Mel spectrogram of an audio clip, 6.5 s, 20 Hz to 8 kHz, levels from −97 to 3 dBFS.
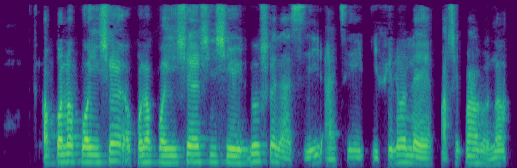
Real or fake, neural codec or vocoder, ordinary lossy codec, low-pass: fake; codec, 44.1 kHz, 2.6 kbps, SNAC; MP3, 48 kbps; 7.2 kHz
